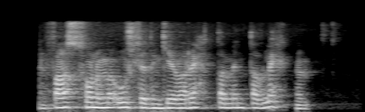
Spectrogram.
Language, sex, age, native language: Icelandic, male, 20-29, Icelandic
